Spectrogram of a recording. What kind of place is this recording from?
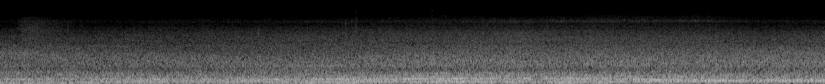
street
